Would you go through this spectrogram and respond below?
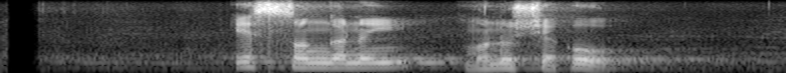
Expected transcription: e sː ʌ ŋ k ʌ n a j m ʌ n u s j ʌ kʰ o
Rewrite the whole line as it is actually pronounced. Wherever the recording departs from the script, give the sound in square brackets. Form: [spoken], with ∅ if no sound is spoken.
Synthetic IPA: e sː ʌ ŋ [ɡ] ʌ n [ʌ] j m ʌ n u s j ʌ [k] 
